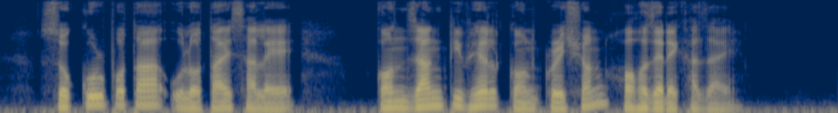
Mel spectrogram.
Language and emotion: Assamese, neutral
